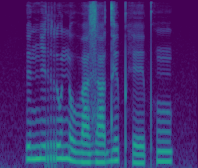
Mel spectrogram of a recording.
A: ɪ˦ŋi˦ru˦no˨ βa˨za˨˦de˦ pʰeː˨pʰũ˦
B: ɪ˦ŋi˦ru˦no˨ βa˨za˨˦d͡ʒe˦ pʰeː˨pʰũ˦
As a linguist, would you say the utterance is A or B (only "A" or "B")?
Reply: A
